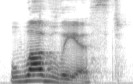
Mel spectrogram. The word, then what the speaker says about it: loveliest: don't remember now but it should have been the first loveliest loveliest so the stress falls on the first syllable the next word I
